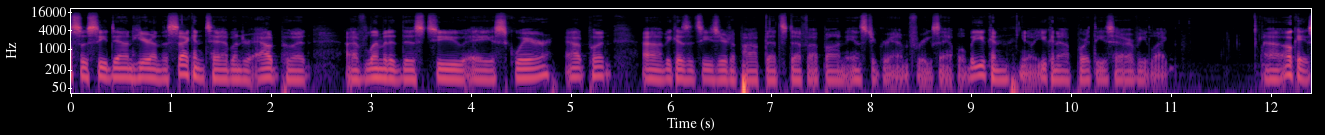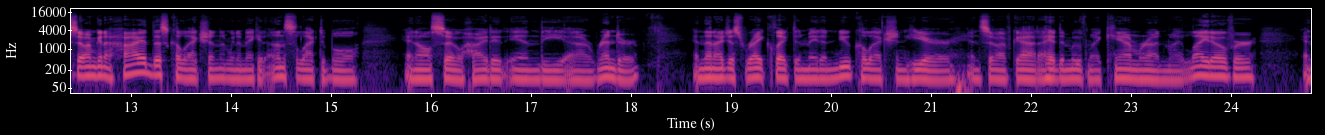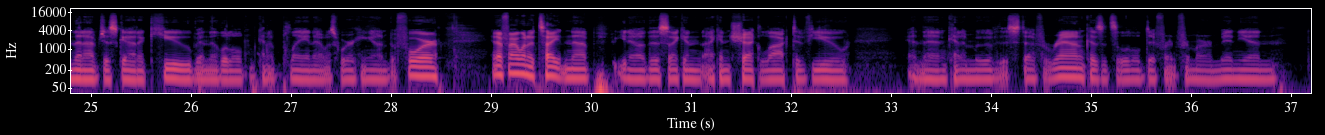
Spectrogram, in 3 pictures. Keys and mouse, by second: 0.8 click, 13.6 click, 14.4 click, 15.2 click, 18.9-19.8 right drag, 19.9 click, 20.9 click, 26.0 click, 33.4-34.9 shift+middle drag.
